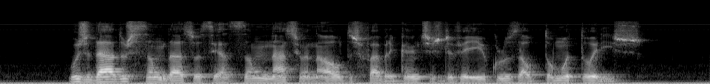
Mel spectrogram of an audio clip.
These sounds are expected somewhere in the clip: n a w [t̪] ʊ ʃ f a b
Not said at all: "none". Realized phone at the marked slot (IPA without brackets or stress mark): d̪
